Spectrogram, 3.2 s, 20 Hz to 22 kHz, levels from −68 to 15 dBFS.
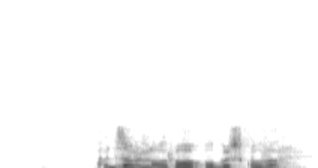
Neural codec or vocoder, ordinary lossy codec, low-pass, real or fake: codec, 16 kHz in and 24 kHz out, 0.6 kbps, FocalCodec, streaming, 4096 codes; Opus, 24 kbps; 5.4 kHz; fake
